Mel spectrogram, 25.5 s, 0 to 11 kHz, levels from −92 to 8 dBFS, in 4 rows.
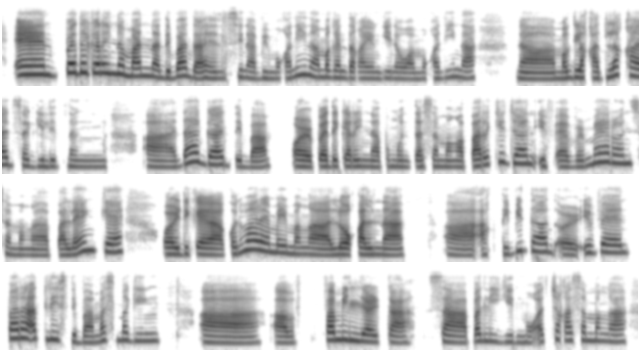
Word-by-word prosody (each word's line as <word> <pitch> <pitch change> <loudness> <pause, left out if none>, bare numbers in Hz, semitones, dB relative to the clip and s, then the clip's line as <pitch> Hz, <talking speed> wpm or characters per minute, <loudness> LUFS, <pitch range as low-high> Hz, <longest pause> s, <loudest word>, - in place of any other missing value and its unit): And, 340 +1 +9 0.2
pwede 405 +1 +8
ka 390 0 +7
rin 380 - +1
naman 295 -3 +4
na 260 - +3
di 235 - -1
ba 285 - +6
dahil 220 -1 -1
sinabi 225 -4 -7
mo 215 - -12
kanina 275 +4 -3
maganda 240 -2 -3
nga 215 0 -5
yong 215 -1 -11
ginawa 210 -2 -6
mo 205 - -13
kanina, 230 +1 -6 0.4
na 205 -1 0
maglakad-lakad 245 +5 0
sa 235 - -5
gilid 215 +1 -8
ng 205 -1 -11 0.4
ah, 205 -2 -1
dagat 290 - +2
di 210 - -3
ba 195 0 +1 0.3
or 215 -2 +5
pwede 220 0 +3
ka 220 - +1
rin 215 0 -5
na 200 - -2
pumunta 210 -1 -7
sa - - -13
mga 205 -1 -4
parke 265 +11 +1
diyan 305 -2 0
if 225 -3 -6
ever 205 0 -5
meron, 320 +1 -2
sa 255 -5 -9
mga 195 -1 -6
palengke 290 - 0 0.4
or 225 -1 +4
di 230 - -4
kaya 210 -3 +5
kunwari 335 +8 +2
may 270 -1 -2
mga 215 -4 +2
lokal 215 0 +5
na, 200 -1 +3 0.4
ah, 195 -2 -1
aktibidad 295 +9 -2
or 205 -2 -1
event, 270 0 -2 0.2
para 345 0 +5
at 320 - +3
least 310 -3 -4
di - - -2
ba 215 0 0
mas 260 +3 -5
maging, 260 -2 -8 0.5
ah, 205 -1 +2 0.2
ah, 205 -1 +2 0.3
pamilyar 280 -6 +3
ka 215 -1 +1 0.2
sa 220 -4 +2
paligid 240 -3 -4
mo 210 0 -10
at 235 - -7
saka 295 -4 -3
sa 290 - -6
mga, 250 -3 -3
225 Hz, 170 wpm, -24 LUFS, 210-285 Hz, 0.5 s, And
